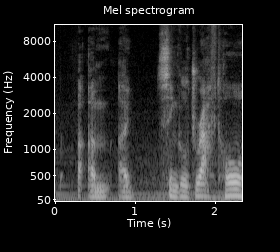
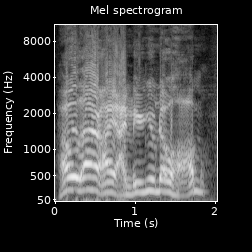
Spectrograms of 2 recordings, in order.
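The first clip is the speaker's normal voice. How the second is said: hearty dwarf; 10 semitones higher, 18 dB louder than usual. Acted. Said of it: "and he's like".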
